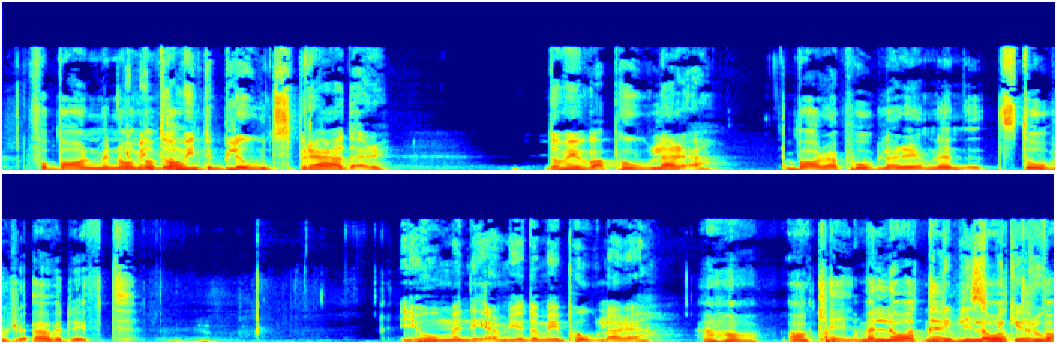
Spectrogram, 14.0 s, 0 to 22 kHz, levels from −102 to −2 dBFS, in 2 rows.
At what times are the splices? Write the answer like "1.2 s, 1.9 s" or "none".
5.2 s, 12.7 s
